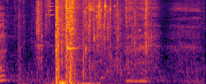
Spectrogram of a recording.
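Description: A rifle butt strikes a soldier with a heavy thud.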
